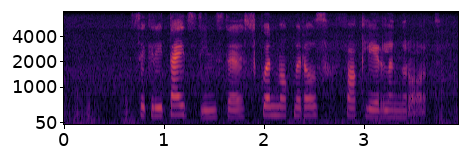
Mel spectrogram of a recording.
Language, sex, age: Afrikaans, female, 19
